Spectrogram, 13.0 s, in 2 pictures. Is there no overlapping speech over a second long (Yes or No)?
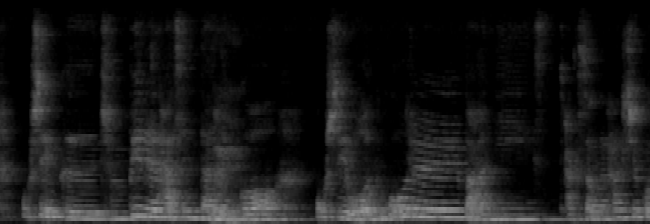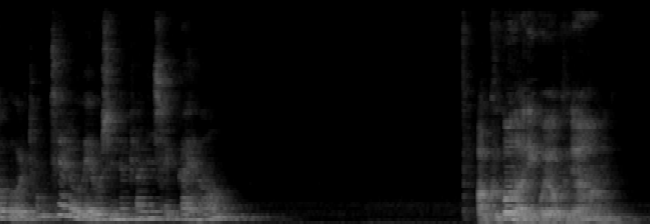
Yes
